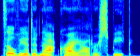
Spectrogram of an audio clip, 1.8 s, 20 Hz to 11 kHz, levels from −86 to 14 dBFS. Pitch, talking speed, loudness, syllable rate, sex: 225 Hz, 240 wpm, -18 LUFS, 5.0 syllables/s, female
